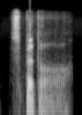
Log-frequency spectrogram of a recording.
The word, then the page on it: spittle: British English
